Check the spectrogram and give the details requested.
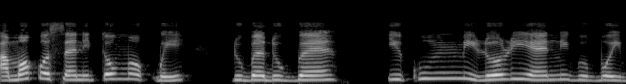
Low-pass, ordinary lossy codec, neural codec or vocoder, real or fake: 7.2 kHz; none; codec, 24 kHz, 0.9 kbps, WavTokenizer, medium speech release version 1; fake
